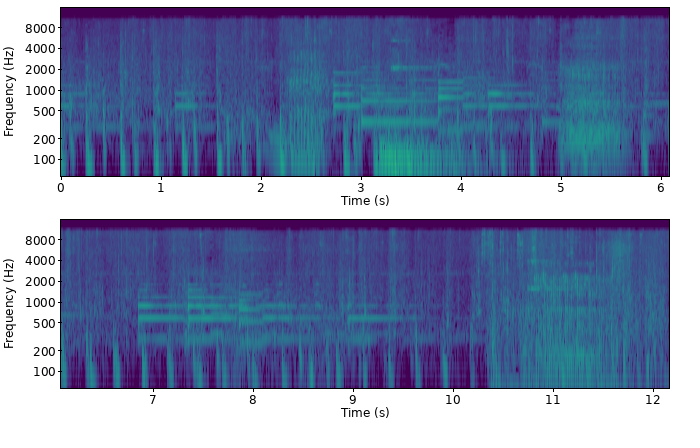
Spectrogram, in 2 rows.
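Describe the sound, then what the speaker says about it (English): Horse from the Red Dead Redemption 2 video game near a camp, with rhythmic hoof clip-clops and snorting and whinny-like calls over a moderate, layered background. "Get your horse."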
